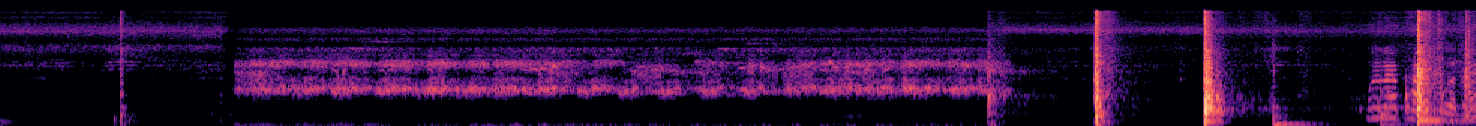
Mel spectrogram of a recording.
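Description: Construction work: a steady noise for about five seconds, then several loud, sharp knocks about a second apart, like blows on wood.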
